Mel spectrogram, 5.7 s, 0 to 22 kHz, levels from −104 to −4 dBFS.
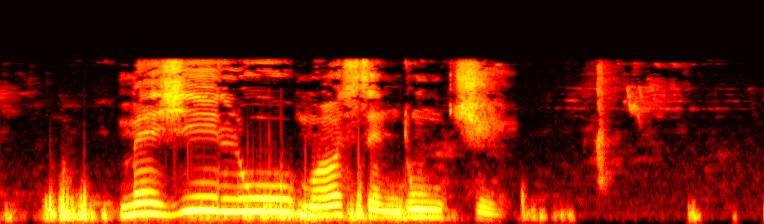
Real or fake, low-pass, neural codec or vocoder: real; 7.2 kHz; none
